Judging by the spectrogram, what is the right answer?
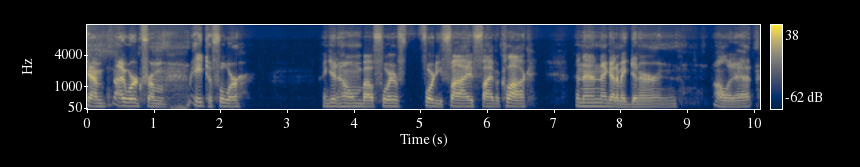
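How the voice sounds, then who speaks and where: A man's voice: mid-range voice, sharp tone, dry recording. A man chatting casually on a livestream, easygoing and informal as he replies to viewers. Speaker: livestream host.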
